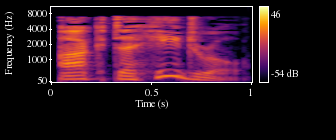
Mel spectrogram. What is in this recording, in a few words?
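"octahedral", English, British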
